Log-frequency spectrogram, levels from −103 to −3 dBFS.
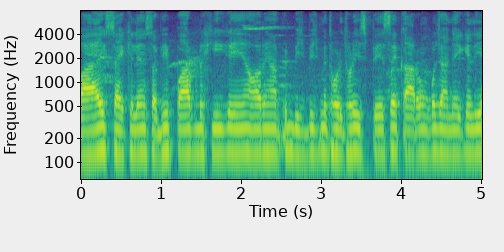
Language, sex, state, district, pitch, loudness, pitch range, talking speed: Hindi, male, Punjab, Kapurthala, 130 Hz, -17 LUFS, 130-135 Hz, 250 wpm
